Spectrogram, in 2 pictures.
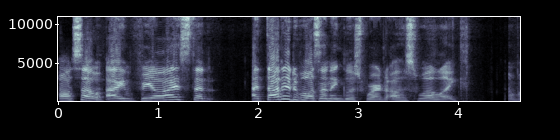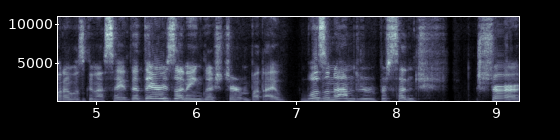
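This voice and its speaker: In a Czech accent, a woman with a bright, sharp tone and fairly high pitch speaks with ordinary pitch variation, recorded very cleanly over a silent background. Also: moderate pace. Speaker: stream participant. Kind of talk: casual chat.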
